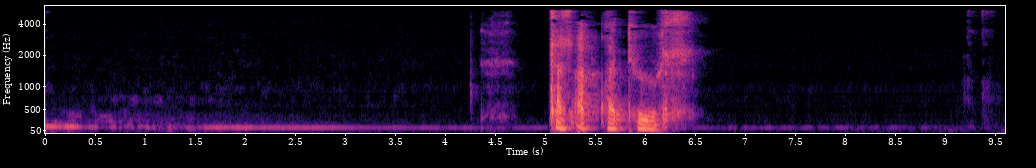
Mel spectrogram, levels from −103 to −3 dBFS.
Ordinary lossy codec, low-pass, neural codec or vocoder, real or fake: MP3, 32 kbps; 5.4 kHz; codec, 16 kHz, 8 kbps, FreqCodec, smaller model; fake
